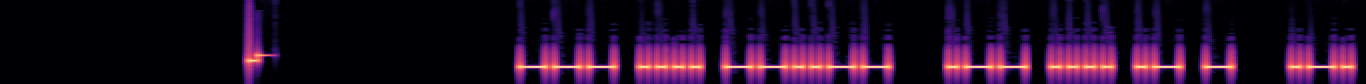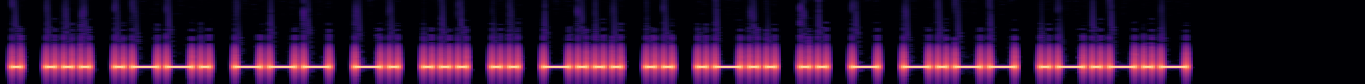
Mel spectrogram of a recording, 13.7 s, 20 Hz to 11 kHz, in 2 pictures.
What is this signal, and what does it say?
Morse code, heard as a keyed tone, about 28 wpm, 700 Hz. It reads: OH, WHAT RESPONSIBILITY.
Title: Sentences from Top 1200 Words 28wpm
